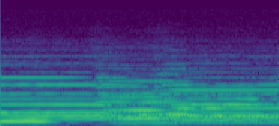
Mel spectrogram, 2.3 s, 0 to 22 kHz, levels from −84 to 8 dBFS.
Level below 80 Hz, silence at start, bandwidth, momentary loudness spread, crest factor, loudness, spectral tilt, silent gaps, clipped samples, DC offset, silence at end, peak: -66 dBFS; 0 s; 6.4 kHz; 3 LU; 12 dB; -20 LUFS; -9 dB/octave; none; under 0.1%; under 0.1%; 0 s; -8 dBFS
